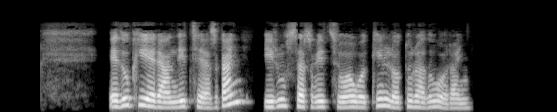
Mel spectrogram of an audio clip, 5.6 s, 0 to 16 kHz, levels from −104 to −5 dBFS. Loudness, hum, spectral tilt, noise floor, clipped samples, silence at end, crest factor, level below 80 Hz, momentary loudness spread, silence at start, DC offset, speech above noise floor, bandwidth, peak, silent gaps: -19 LUFS; none; -6.5 dB/octave; -48 dBFS; under 0.1%; 0.85 s; 18 dB; -70 dBFS; 7 LU; 1.1 s; under 0.1%; 30 dB; 7.6 kHz; -2 dBFS; 2.55-2.63 s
